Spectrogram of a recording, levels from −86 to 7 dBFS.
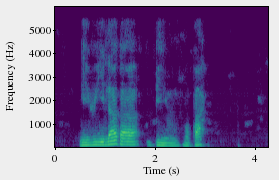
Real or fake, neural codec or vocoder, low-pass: fake; codec, 16 kHz, 4 kbps, FreqCodec, smaller model; 5.4 kHz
